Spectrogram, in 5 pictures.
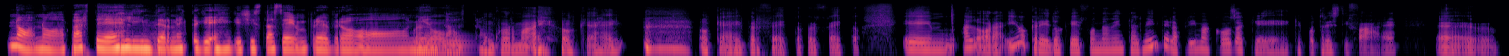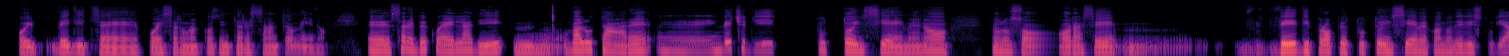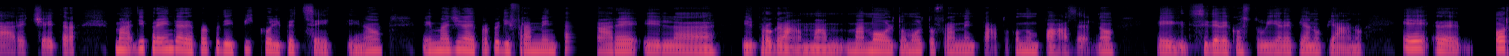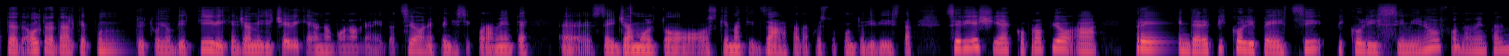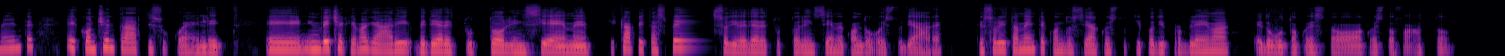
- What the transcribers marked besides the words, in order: chuckle; tapping; laughing while speaking: "che"; distorted speech; laughing while speaking: "ormai, okay"; tongue click; tongue click; "proprio" said as "propio"; "proprio" said as "propo"; "proprio" said as "propo"; static; "proprio" said as "propio"
- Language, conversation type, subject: Italian, advice, Come posso collegare le mie azioni di oggi ai risultati futuri?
